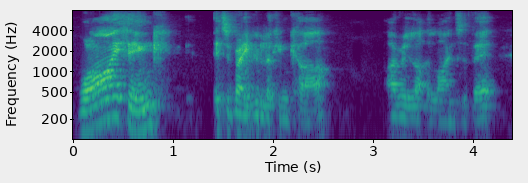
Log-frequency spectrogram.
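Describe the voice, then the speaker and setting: A man's voice: on the low side, sing-song, moderate pace, a bit bright. A British man presenting a casual car question-and-answer chat in a chatty, bantering way. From Walsall, West Midlands of England. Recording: slightly dull, lo-fi sound.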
